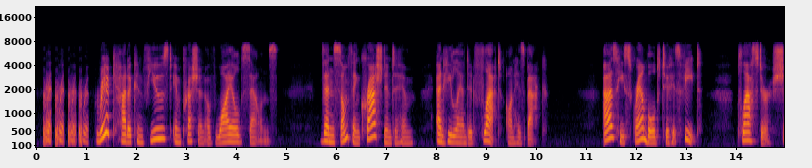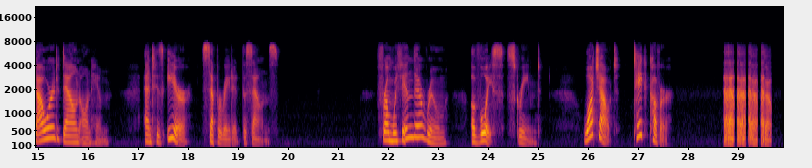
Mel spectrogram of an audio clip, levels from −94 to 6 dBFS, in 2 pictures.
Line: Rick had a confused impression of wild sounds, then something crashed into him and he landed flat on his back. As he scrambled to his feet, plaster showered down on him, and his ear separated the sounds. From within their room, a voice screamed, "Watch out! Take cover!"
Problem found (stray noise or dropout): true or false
true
